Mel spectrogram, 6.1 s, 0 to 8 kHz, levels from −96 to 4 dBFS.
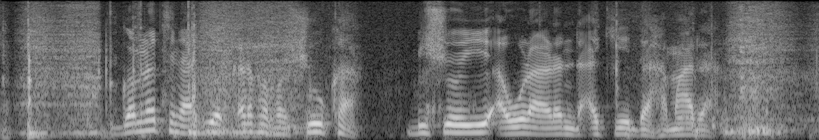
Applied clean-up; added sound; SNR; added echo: none; Drawer open or close; 8 dB; none.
